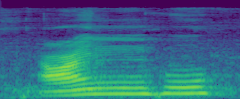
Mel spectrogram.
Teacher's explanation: نون ساکن کی آواز کو ظاہر کر کے پڑھا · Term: اظہار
